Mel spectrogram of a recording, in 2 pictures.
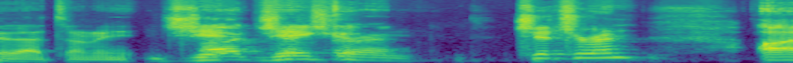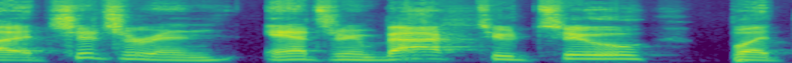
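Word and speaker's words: Chychrun: Chichurin.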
